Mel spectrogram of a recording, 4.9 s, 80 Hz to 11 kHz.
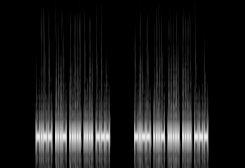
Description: Morse code, heard as a keyed tone, about 49 wpm, 700 Hz. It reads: YV5HO YV5HO
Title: DXCC-100 Call Signs - 5 Characters - Repeated 2x - 50wpm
